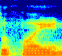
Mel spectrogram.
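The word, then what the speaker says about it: غ: Ghain is a heavy, gurgling and long sound letter. It is pronounced from the top of the throat.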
